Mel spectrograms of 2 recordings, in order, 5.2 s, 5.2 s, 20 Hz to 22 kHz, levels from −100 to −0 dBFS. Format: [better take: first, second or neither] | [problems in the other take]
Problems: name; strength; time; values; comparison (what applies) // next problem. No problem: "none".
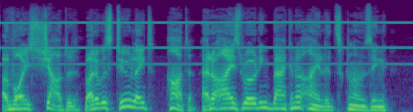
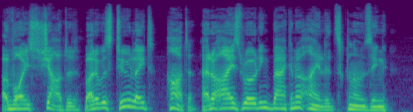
second | high-pitched whine; noticeable; throughout; 9.5 kHz, 10 dB below the speech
